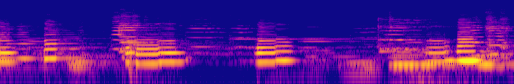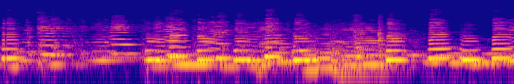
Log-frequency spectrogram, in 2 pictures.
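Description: Freely improvised jazz-like ensemble music: saxophone lines over keyboard and an EWI (electronic wind instrument) with a bowed-string-like tone, many overlapping notes shifting quickly. The texture thins out about two seconds in and grows busy again from about four seconds.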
